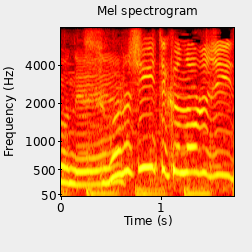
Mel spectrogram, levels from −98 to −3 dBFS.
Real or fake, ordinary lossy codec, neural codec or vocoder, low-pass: real; none; none; none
